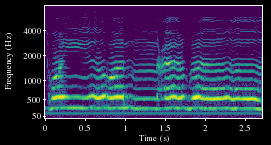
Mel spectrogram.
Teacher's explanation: طیرن کی جو را ہے اس کی تنوین کا غنہ نہیں ہوگا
